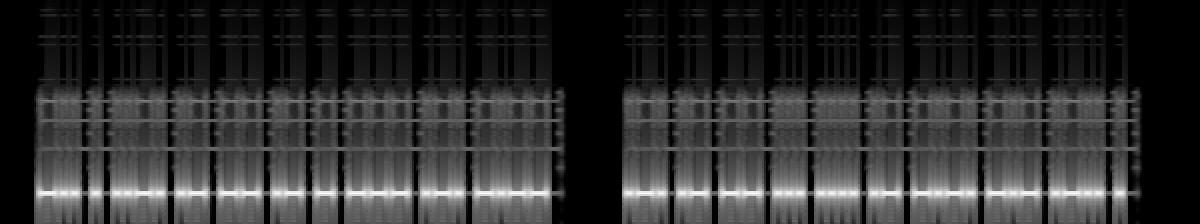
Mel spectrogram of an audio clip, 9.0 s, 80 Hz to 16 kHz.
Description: Morse code, heard as a keyed tone, about 30 wpm, 500 Hz. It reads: DEFAMATORY RAMSHACKLE
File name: longwords-25wpm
